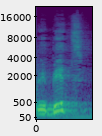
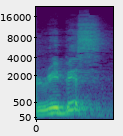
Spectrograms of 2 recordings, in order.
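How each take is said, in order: First: The word ends with a t sound. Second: The word ends with an s sound.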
